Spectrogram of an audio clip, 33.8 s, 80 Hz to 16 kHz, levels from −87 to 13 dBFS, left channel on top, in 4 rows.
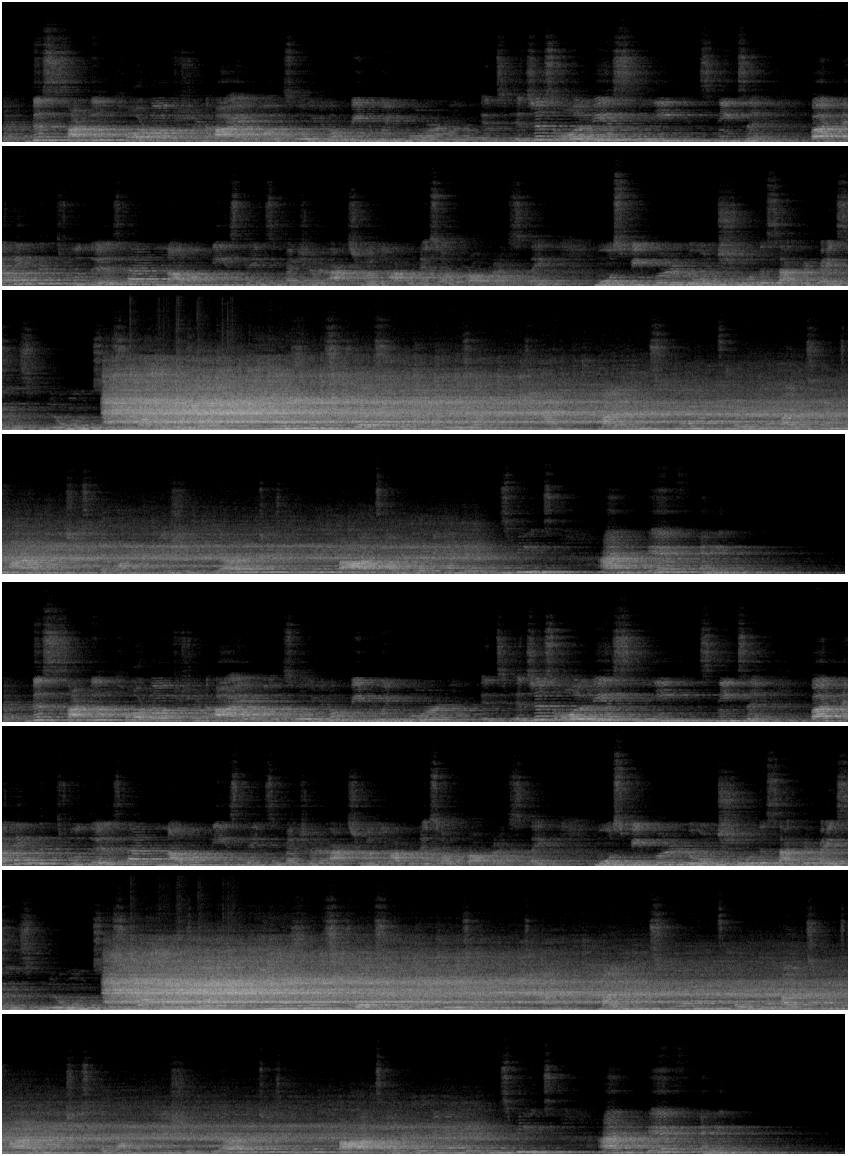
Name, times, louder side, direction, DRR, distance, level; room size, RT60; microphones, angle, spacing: voice 1, 0.2-4.4 4.7-6.7 7.1-7.7 8.1-22.5 22.9-30.8 31.3-32.6, right 1 dB, ahead, -6 dB, 1.1 m, -35 dB
sound 1, 17.9-30.1, equal, 35° left, 1.6 m, -28 dB
6.8 x 4.6 x 6.4 m, 2.5 s
head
